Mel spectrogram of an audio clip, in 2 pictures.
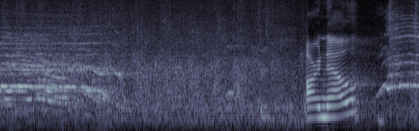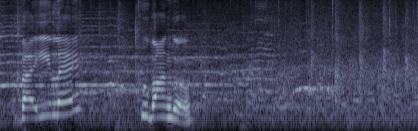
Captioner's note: applause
